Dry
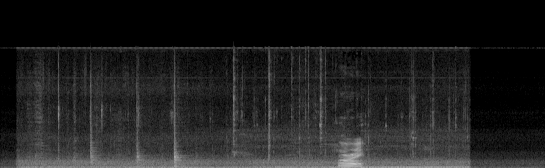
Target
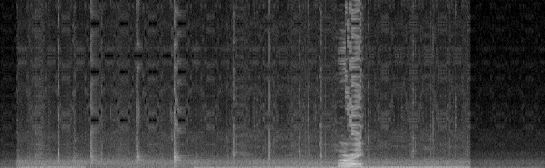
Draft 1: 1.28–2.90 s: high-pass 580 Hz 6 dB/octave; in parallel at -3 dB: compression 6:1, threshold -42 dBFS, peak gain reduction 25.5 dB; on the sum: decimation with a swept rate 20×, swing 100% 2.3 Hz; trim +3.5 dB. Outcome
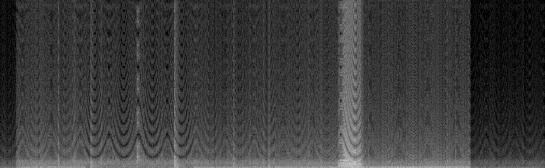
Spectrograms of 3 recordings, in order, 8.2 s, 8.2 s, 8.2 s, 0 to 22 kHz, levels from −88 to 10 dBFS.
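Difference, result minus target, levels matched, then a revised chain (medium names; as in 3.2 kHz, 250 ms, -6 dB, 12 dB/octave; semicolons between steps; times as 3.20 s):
decimation with a swept rate: distortion +12 dB
1.28–2.90 s: high-pass 580 Hz 6 dB/octave; in parallel at -3 dB: compression 6:1, threshold -42 dBFS, peak gain reduction 25.5 dB; on the sum: decimation with a swept rate 5×, swing 100% 2.3 Hz; trim +3.5 dB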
